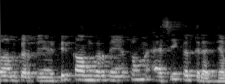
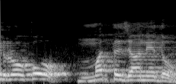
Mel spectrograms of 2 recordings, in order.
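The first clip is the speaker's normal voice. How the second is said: slow, firm रोको, break, then मत जाने दो; pause after रोको; 2 semitones higher, slower than usual. Shown as a demonstration. Telling someone to stop a person leaving, pause after रोको. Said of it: "कुछ विराम दिया एक शब्द के बाद में".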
